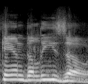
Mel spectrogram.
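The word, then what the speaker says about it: σκανδαλίζω: is the Greek word and it's pronounced scandalizo. That's the Greek, if you could read Greek, that's how you'd pronounce that right there.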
